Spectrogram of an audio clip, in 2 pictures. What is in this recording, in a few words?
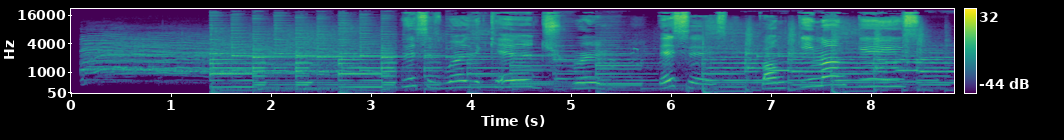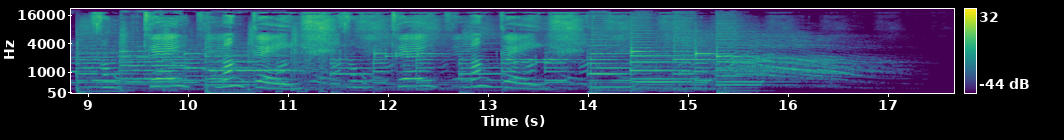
GIRL, Jingles; Funky Monkeys; UK Jingles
